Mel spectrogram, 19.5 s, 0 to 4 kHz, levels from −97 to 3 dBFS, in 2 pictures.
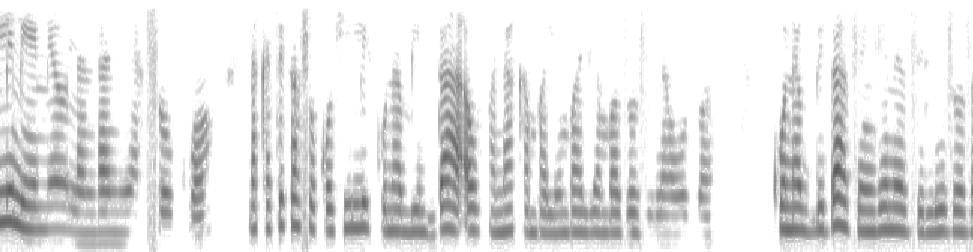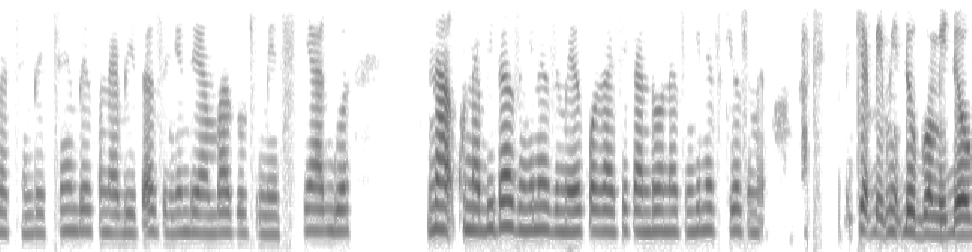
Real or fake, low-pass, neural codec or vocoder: real; 3.6 kHz; none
